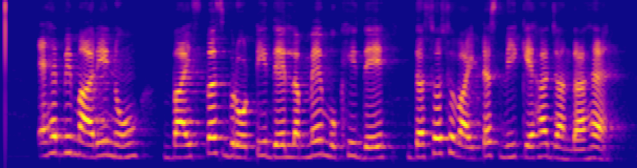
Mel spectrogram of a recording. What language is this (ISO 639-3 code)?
pan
